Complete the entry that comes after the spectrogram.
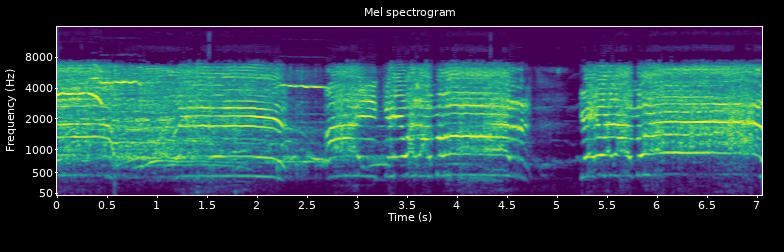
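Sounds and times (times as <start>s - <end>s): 
crowd cheering for couple: 0.0s - 7.0s.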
